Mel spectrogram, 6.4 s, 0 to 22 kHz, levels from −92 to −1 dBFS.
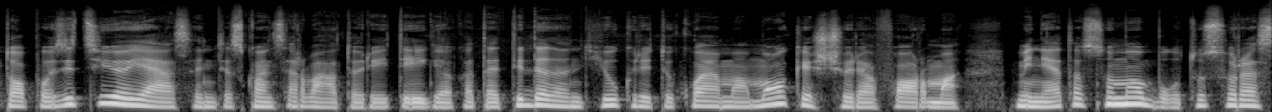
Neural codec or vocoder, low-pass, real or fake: vocoder, 44.1 kHz, 128 mel bands every 256 samples, BigVGAN v2; 19.8 kHz; fake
